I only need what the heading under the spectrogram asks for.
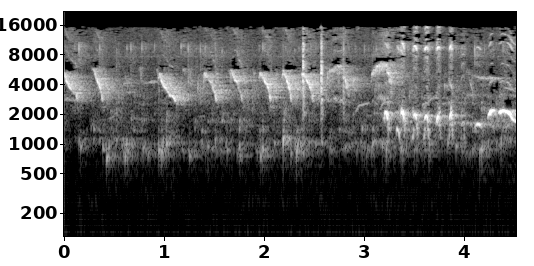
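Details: White-rumped shama provoking song for fighter training: about seven evenly spaced downslurred whistles, followed by loud clear whistled notes with rapid trilling.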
